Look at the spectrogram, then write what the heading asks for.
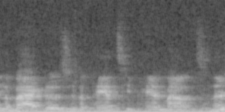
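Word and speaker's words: Fansipan: can see in the back those are the fancy pan mountains and they're spelled if you look in the literature sometimes it's spelled f-a-n-s-i-p-a-n sometimes it's spelled p-h-a-n x-i p-a-n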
